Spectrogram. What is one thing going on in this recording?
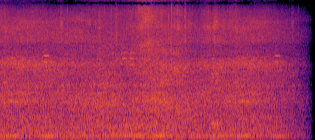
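Traffic hums on a city street.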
